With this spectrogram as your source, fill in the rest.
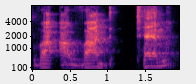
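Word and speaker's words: ועבדתם: The correct way is va'avadtem, where the daled rested, as opposed to va'avadtem.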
